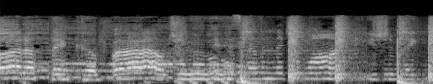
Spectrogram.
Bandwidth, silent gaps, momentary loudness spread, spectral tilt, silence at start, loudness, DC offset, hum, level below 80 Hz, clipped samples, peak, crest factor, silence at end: 11 kHz; none; 7 LU; -3.5 dB/octave; 0 s; -13 LUFS; under 0.1%; none; -30 dBFS; under 0.1%; 0 dBFS; 14 dB; 0 s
